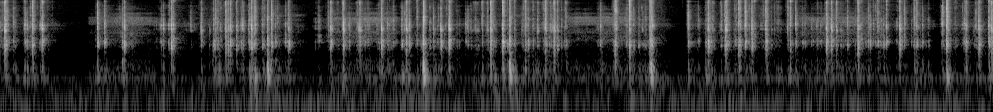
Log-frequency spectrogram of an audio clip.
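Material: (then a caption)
Plastic. Fingertips of both hands type rapidly on a full-size mechanical keyboard with white and grey plastic keycaps and a hollow case, producing bright, crisp clacks that stop almost instantly. The taps come in quick bursts with brief pauses near the start and around the ten-second mark, over a faint steady low hum.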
